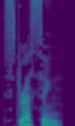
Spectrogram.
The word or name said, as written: stressing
